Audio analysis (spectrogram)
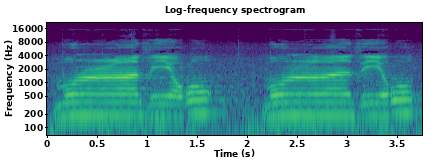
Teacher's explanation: انت منذر، میم کو نون کے ساتھ ملا کر پڑھیں گے، نون ساکن کے بعد اخفا کا حرف ذال آ رہا ہے تو یہاں اس نون میں گنہ کر کے پڑھیں گے اور ذال کو نرمی کے ساتھ پڑھیں گے اور را کو پر پڑھیں گے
